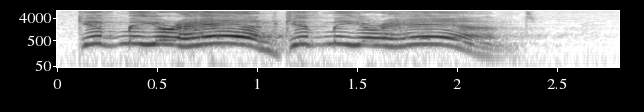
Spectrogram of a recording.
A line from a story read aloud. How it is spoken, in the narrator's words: each of them urgently shouting to him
